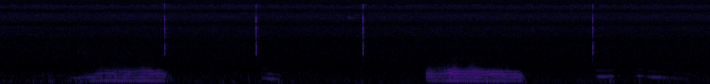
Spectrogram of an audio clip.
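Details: Domestic cat snoring hard while asleep in a person's lap indoors: two long, low, buzzing snores, each about a second, about three seconds apart, with soft shorter breaths between them.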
